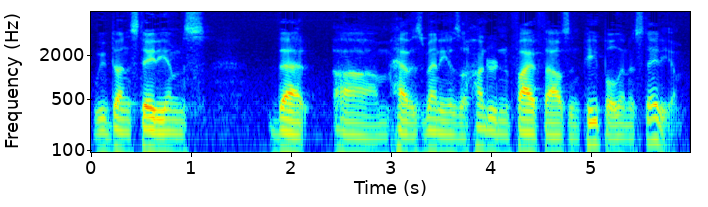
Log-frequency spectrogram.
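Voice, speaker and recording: A middle-aged man lecturing at a seminar in a deliberate, emphatic but conversational way, often checking in with his listeners. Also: low voice, a little mellow. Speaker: audio engineering lecturer.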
